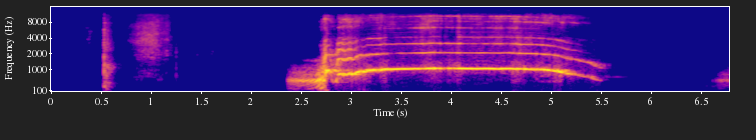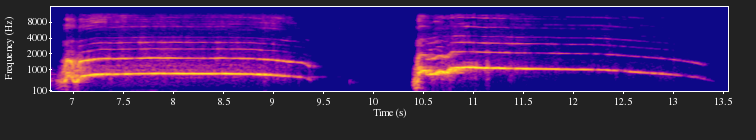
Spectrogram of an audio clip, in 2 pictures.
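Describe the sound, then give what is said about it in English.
Three long, loud coyote-style howls blown on an MFK Howling Mofo soft-latex diaphragm call held in the mouth, each rising sharply, holding a steady reedy tone, then sliding down, with short silences between and a brief click at the start. “Anybody, if you've used any sort of diaphragm call for turkeys or elk, you can put this in your mouth and make it sound like a coyote.”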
